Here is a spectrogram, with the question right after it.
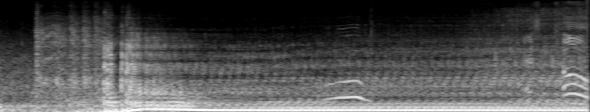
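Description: Raiden SS car engine cold-starting: a cranking burst just after one second catches into a loud, steady low idle that holds to the end, with a brief spoken exclamation and a few short whistling tones over the running engine.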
